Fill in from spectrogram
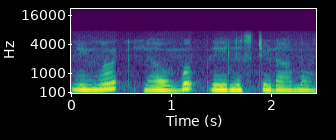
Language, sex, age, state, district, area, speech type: Malayalam, female, 60+, Kerala, Palakkad, rural, read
